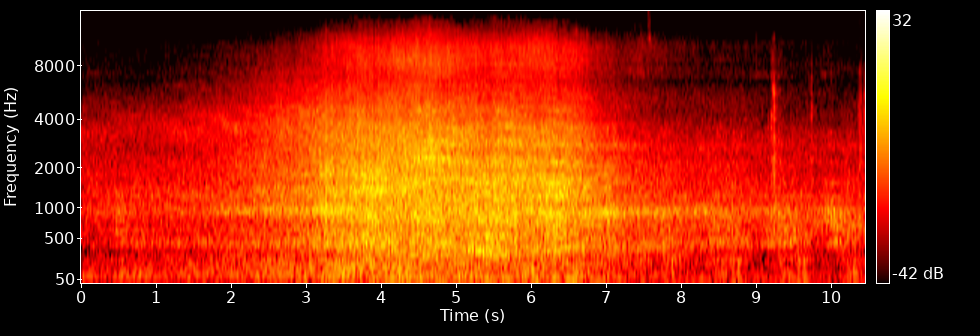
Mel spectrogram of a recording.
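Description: SJ X40 double-deck electric train passing over a level crossing: the rushing wheel and rail noise swells over about two seconds, stays loud for about four, then fades away. A few faint clicks come near the end.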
